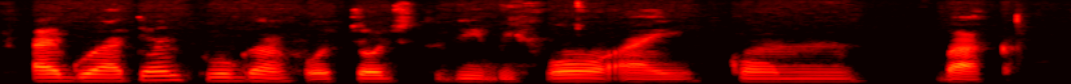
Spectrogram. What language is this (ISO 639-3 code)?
pcm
